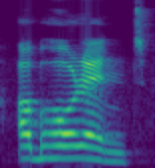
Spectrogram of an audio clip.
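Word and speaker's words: abhorrent: ए बी एच ओ अब हो और रेंट double R इ एन टी रेंट। अबोरेंट अबोरेंट यह इसका उच्चारण हो गया।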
